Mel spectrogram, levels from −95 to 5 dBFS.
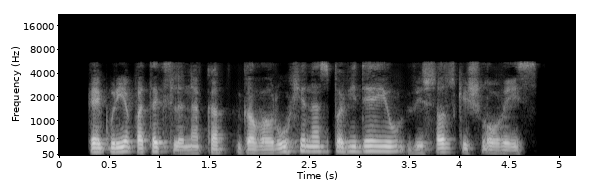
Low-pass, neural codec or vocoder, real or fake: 5.4 kHz; codec, 16 kHz, 1 kbps, X-Codec, WavLM features, trained on Multilingual LibriSpeech; fake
